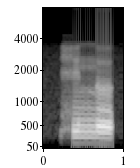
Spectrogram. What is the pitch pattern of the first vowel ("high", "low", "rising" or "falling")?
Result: low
